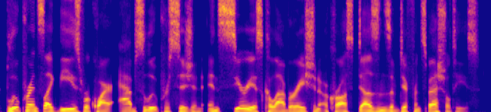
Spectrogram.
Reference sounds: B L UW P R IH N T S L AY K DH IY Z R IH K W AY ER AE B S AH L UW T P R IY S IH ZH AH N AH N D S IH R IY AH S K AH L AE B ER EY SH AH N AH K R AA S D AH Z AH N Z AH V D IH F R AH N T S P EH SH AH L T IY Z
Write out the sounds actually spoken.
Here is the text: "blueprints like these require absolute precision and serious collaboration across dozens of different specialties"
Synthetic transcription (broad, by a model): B L UW P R IH N T S L AY K DH IY Z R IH K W AY ER AE B S AH L UW T P R IY S IH ZH AH N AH N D S IH R IY AH S K AH L AE B ER EY SH AH N AH K R AA S D AH Z AH N Z AH V D IH F R AH N T S P EH SH L T IY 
